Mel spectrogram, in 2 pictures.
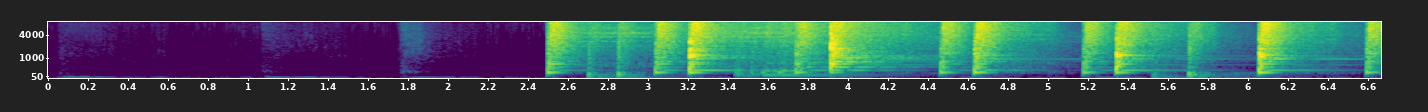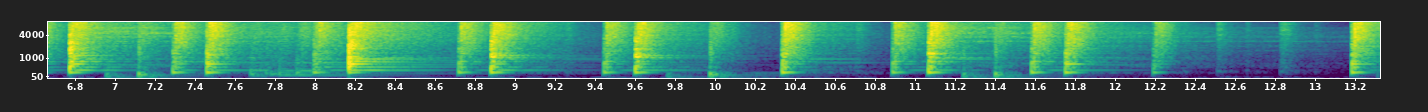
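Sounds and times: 
snare drum: 0:02.5 - 0:12.5.

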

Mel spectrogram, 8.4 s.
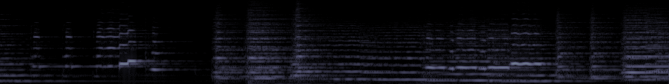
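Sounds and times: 
flute: 0:00.3 - 0:02.2, 0:03.1 - 0:04.4, 0:05.0 - 0:08.2.

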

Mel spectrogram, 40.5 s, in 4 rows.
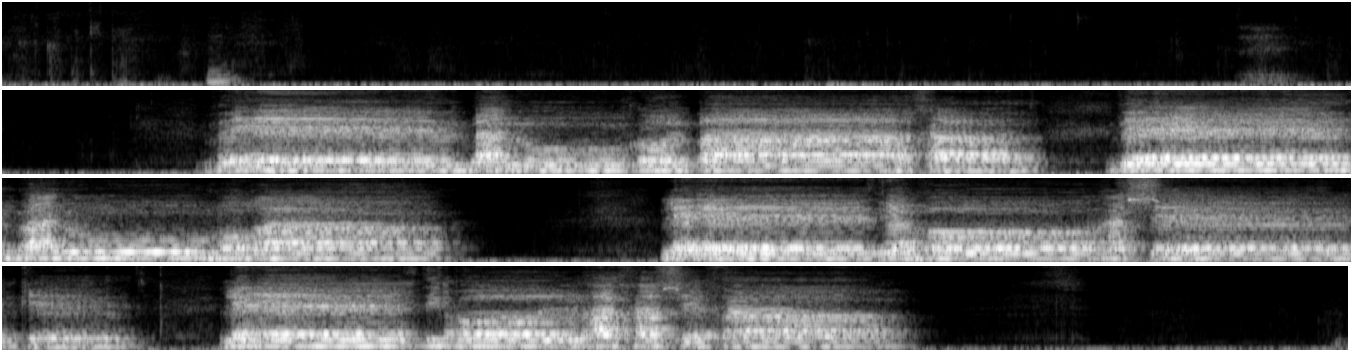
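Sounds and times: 
choir recorded with center U47 microphone: 0:11.6 - 0:23.9, 0:25.2 - 0:37.4.

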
